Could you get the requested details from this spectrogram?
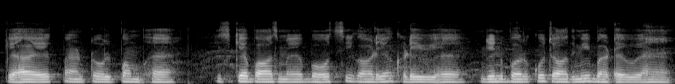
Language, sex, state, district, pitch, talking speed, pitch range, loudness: Hindi, male, Uttar Pradesh, Saharanpur, 120 Hz, 185 wpm, 115-125 Hz, -17 LUFS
